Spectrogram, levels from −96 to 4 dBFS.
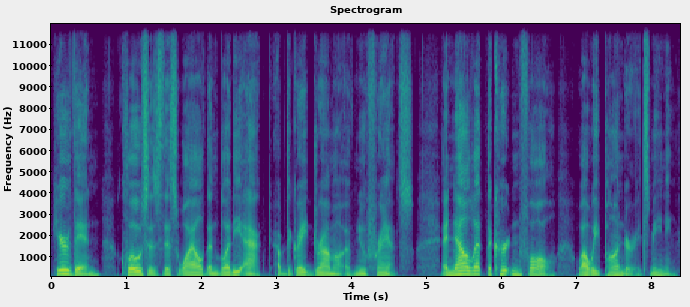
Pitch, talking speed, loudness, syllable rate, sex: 115 Hz, 185 wpm, -20 LUFS, 4.8 syllables/s, male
